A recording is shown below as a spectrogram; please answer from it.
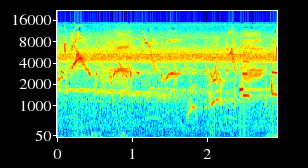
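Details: Yellow-rumped marshbird (Pseudoleistes guirahuro), a marsh bird noted for a strong, melodious whistled song: several overlapping whistled, slurred and chattering notes, suggesting more than one caller, over a steady high hiss.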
